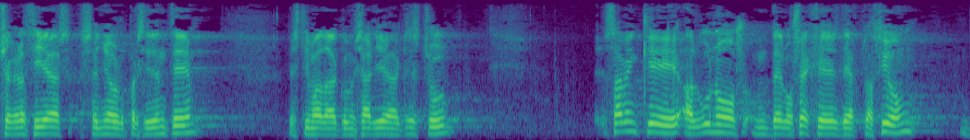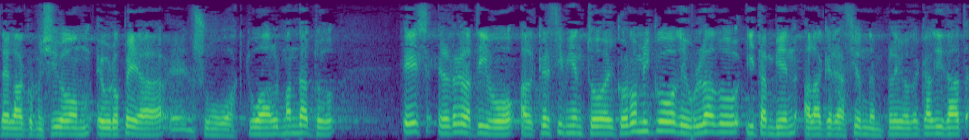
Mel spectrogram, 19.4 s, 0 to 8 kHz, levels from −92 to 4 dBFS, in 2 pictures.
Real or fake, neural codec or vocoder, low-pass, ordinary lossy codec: real; none; 7.2 kHz; none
